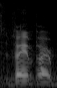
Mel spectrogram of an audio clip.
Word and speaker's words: Vampyr: It's Vampyr, but it's spelled.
